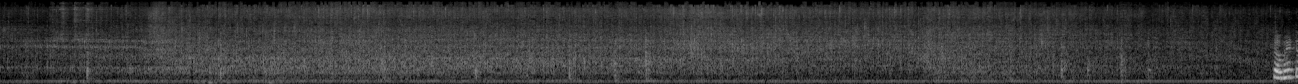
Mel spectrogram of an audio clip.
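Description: Chopped tomatoes frying in a pan with garlic and onion already browned golden: a steady, even sizzle that runs unbroken for several seconds, with a few light clicks near the end and no speech.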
